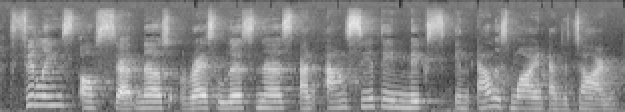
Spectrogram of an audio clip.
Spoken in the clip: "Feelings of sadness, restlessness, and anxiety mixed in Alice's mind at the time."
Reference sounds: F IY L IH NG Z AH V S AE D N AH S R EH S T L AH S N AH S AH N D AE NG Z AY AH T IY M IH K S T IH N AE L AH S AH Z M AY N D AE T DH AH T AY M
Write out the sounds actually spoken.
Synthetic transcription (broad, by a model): F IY L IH NG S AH F S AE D N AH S R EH S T L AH S N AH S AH N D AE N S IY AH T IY M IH K S IH N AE L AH S M AY N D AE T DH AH T AY M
